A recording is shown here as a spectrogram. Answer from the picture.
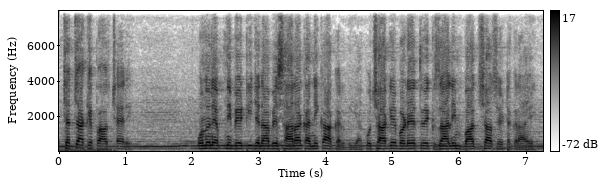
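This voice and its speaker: A man's voice sits fairly high in pitch. Behind him, music can be heard. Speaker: Islamic preacher giving a religious lecture. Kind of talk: religious sermon (bayan) telling a prophet's story. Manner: animated, storytelling, conversational.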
